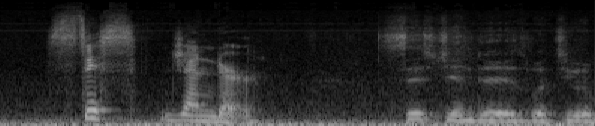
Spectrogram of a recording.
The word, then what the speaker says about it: cisgender: time is up Sir cisgender is describes a person whose gender identity matches the sex male or female originally identified on their birth certificate cisgender which is pronounced CIS gender describes only a person's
